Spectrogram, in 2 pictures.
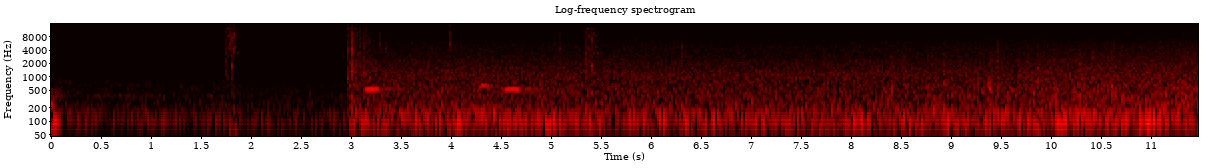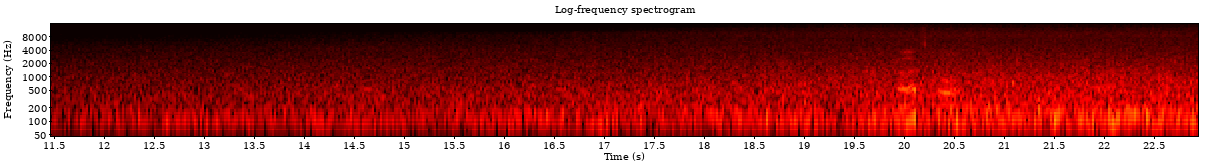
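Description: Steady broadband rush of a waterfall beneath an arch bridge in the Alps, from the video game Syberia: The World Before, swelling in after a short quiet start and building gradually, with a brief spoken remark near the beginning.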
